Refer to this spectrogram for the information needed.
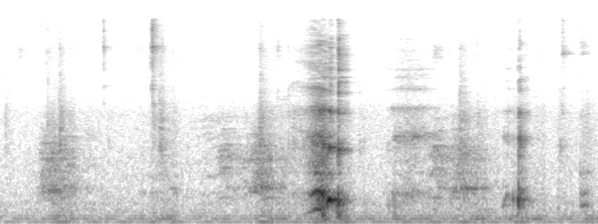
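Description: Several brief, abrupt voiced catches, one louder than the rest, in a quiet room: repeated hiccups.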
